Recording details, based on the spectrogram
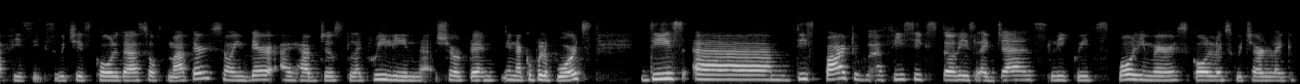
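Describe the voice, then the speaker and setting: A woman in her thirties from Mexico with a Mexican Spanish accent, a postdoctoral researcher presenting her work in a friendly, halting way with many fillers. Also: mid-range voice. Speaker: postdoctoral researcher giving a testimonial. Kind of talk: online presentation. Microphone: video call. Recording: dull lo-fi video call audio.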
